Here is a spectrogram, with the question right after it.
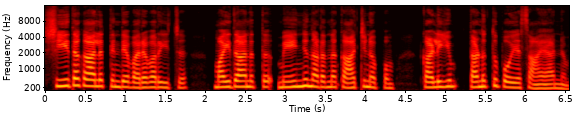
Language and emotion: Malayalam, neutral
